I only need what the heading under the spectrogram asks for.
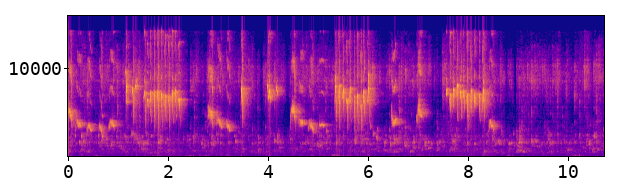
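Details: Sunbird, kolibri ninja, singing as a lure to provoke other birds. Descending chirp runs alternate with long, rapid buzzy trills, repeated in several phrases.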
